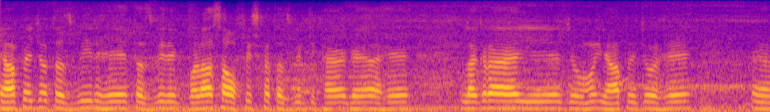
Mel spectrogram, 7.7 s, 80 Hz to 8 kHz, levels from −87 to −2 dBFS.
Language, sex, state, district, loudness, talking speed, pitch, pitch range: Hindi, male, Punjab, Fazilka, -18 LUFS, 200 wpm, 175 Hz, 170-185 Hz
